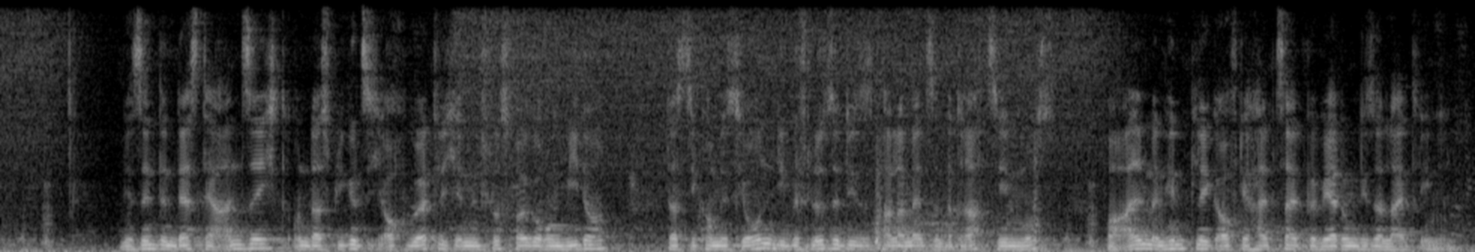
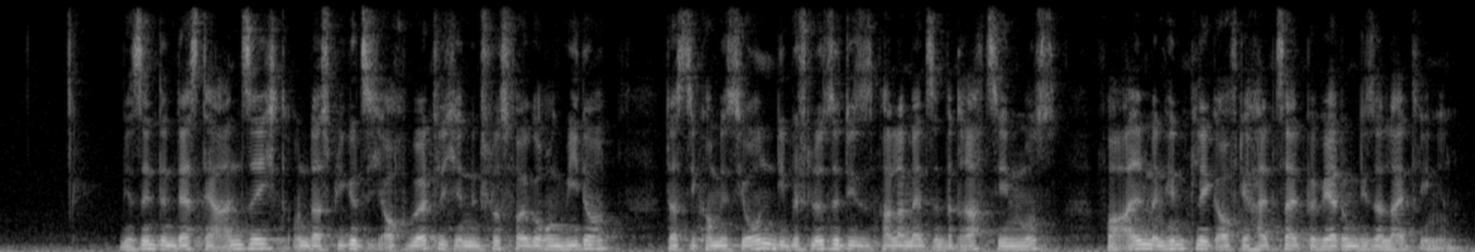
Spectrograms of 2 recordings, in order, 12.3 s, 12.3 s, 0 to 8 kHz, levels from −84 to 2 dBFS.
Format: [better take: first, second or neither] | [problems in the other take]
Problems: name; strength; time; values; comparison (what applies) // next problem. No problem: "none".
second | background sound (Subway, metro, underground); 14 dB below the speech // room echo; dies away in 2.1 s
